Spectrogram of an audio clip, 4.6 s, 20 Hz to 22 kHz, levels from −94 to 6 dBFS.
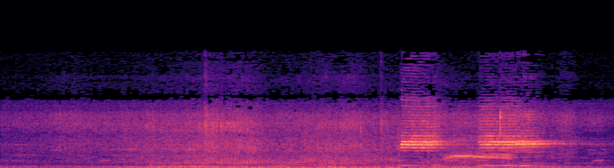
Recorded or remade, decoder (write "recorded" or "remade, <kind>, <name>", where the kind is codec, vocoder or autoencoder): recorded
